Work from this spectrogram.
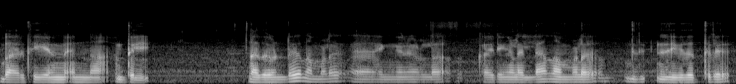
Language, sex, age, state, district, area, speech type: Malayalam, male, 18-30, Kerala, Thrissur, rural, spontaneous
